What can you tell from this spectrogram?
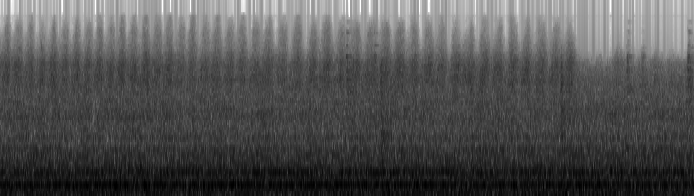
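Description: Steady machine hum over an even rushing noise, with faint regular pulsing in the hiss. The highest part of the hiss drops away about seven seconds in.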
